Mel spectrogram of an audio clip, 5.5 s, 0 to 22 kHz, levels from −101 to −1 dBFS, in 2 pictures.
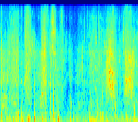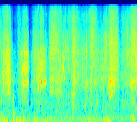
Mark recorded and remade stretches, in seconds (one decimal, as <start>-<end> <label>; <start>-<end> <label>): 0.0-5.5 recorded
